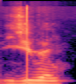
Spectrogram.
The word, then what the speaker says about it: gyros: the greek getaways or as the uh greeks pronounce it hero i love you rose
